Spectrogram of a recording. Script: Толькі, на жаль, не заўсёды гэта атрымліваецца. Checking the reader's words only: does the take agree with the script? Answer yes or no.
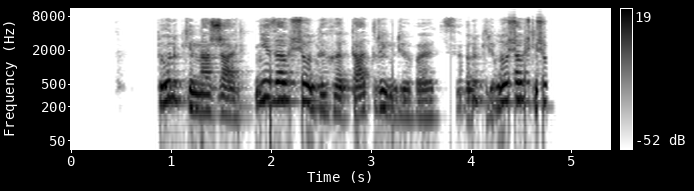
no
